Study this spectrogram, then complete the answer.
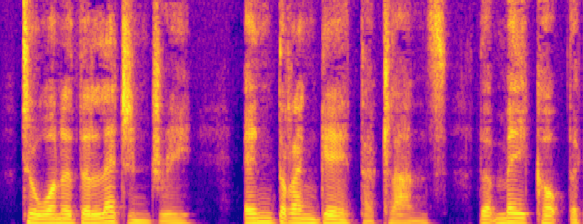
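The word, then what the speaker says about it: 'Ndrangheta: Nan was a pure bloodline Sereno, born in Reio Calabria to one of the legendary Endrangetta clans that make up the Calibrian mafia. pronounced endrangetta.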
